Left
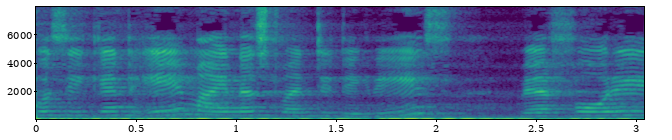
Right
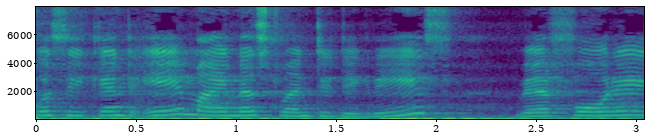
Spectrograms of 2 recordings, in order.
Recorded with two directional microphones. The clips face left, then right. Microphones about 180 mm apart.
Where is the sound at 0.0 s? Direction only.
50° right (ahead or behind).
